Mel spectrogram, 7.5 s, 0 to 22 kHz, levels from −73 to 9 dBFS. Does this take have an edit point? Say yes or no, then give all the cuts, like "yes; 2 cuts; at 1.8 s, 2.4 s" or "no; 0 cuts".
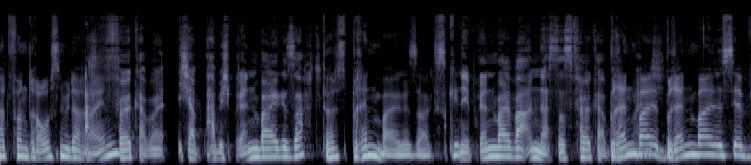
no; 0 cuts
